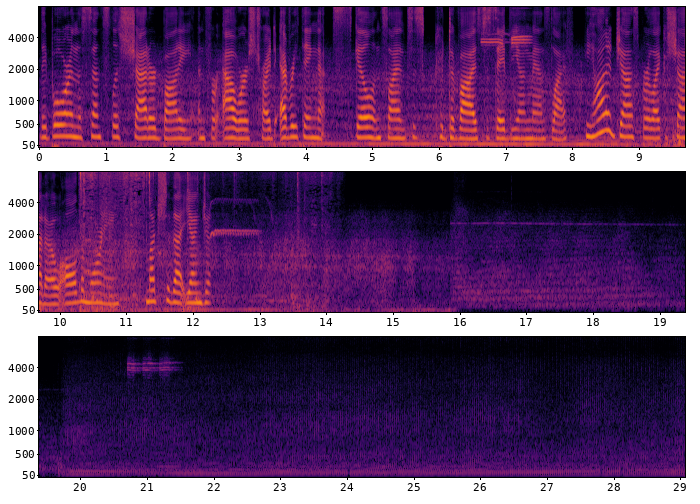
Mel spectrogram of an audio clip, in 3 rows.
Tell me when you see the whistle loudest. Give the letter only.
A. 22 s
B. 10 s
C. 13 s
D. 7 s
D.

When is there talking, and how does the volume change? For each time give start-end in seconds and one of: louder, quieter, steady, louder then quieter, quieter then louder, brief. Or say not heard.
0.0-12.3 steady.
